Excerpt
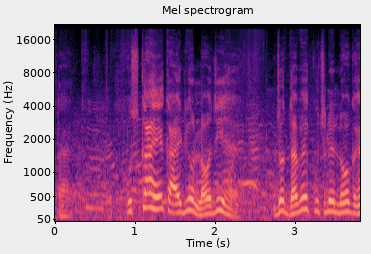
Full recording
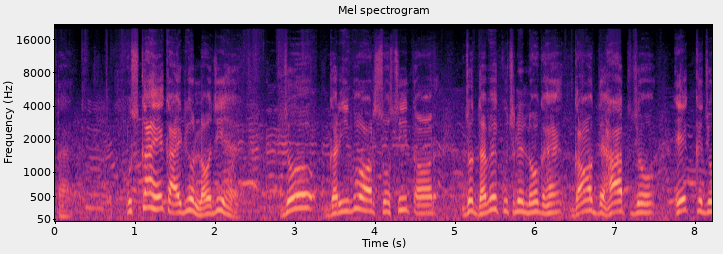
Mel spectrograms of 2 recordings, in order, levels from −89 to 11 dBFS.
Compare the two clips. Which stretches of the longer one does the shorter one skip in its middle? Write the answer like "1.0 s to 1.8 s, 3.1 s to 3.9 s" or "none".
2.6 s to 4.9 s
